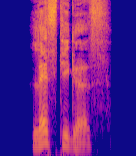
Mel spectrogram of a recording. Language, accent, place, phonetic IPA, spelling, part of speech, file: German, Germany, Berlin, [ˈlɛstɪɡəs], lästiges, adjective, De-lästiges.ogg
- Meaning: strong/mixed nominative/accusative neuter singular of lästig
